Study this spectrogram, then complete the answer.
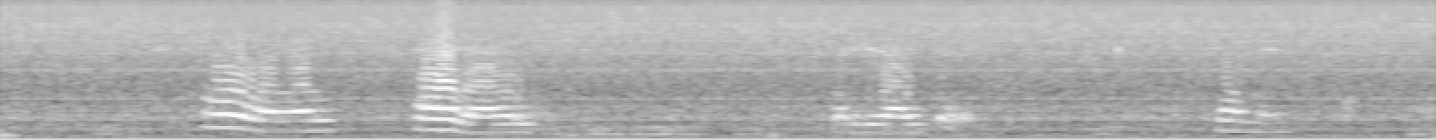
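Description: A young girl speaks close to a microphone in a high, sing-song voice.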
